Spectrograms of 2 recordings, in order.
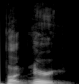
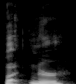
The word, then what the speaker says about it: Butker: So now it was because of it wasn't just the kickers being, but Buckner, I say his name wrong, Butker.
